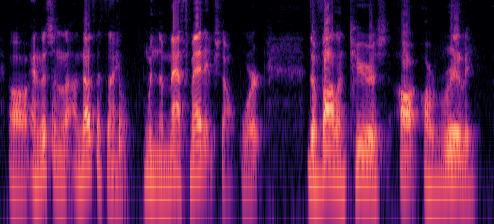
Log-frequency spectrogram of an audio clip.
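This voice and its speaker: A man with a Southern US accent at a moderate pace. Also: medium pitch for a man, ordinary pitch variation. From Alabama. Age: 70s. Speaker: housing agency director. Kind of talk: interview. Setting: office.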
